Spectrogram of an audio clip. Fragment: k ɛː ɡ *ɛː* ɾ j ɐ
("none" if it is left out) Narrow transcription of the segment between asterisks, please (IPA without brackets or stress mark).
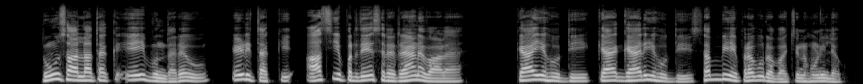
ɛː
